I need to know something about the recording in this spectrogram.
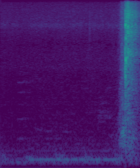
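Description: Golf iron swung at a ball off a hitting mat: one short, quick whoosh ending in the strike, near the end.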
